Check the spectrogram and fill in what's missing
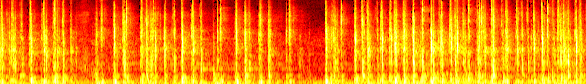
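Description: Fingertips type on a backlit compact mechanical keyboard with round, typewriter-style plastic keycaps on a silver metal frame. Quick, bright, clicky keystrokes come in an uneven rhythm, each ending sharply, with a brief pause near the middle before the typing picks up again.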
